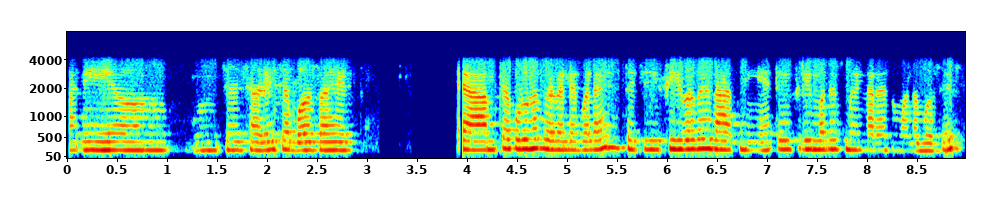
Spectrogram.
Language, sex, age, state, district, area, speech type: Marathi, female, 45-60, Maharashtra, Akola, urban, conversation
